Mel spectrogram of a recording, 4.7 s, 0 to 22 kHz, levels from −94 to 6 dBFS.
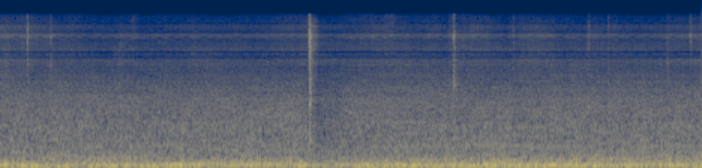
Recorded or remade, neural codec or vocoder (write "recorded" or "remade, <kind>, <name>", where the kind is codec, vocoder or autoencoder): remade, codec, SNAC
